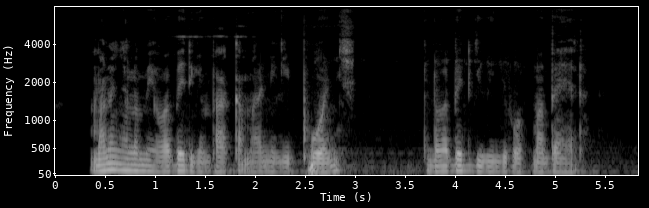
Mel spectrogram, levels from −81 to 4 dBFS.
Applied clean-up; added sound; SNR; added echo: neural separator model SepFormer DNS4.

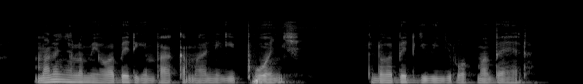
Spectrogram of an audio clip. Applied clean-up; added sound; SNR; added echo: none; none; none; none.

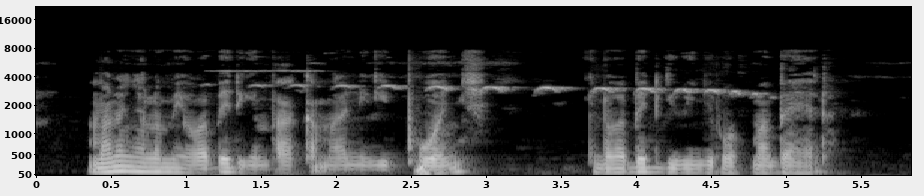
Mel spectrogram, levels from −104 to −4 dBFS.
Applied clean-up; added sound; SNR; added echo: classical method WPE with log-MMSE.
